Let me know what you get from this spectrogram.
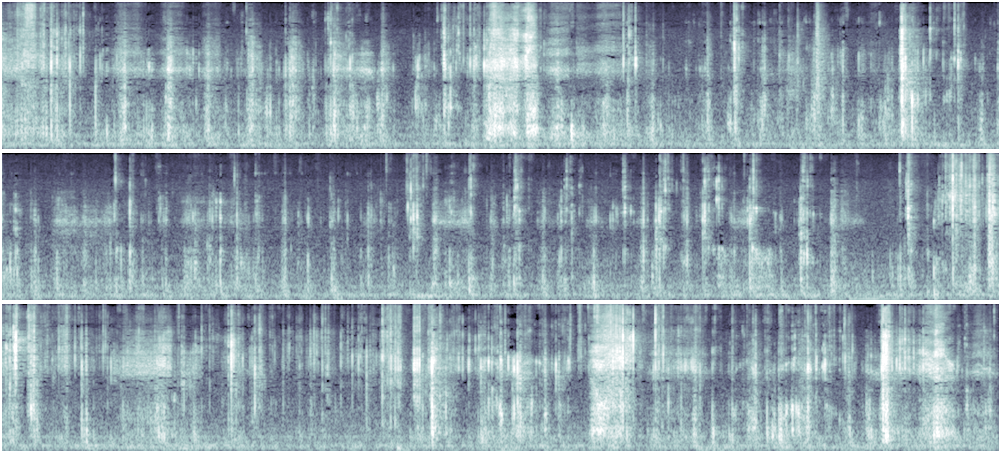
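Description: Close-miked biting and chewing of whole raw shrimp, the shells crunching and cracking in irregular bursts between quieter chewing.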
